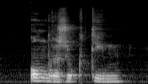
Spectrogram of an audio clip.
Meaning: research team
- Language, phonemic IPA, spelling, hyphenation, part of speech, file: Dutch, /ˈɔn.dər.zuksˌtim/, onderzoeksteam, on‧der‧zoeks‧team, noun, Nl-onderzoeksteam.ogg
